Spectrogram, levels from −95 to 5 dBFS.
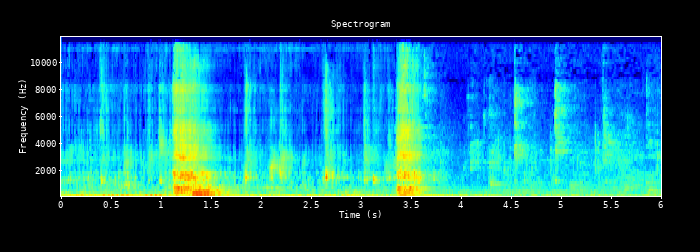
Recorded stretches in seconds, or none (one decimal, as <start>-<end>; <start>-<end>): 3.6-6.0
